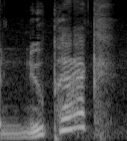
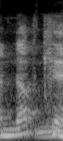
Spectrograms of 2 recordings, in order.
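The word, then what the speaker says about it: nupkg: This thing right there, you called it a new pack? Nupkig. How there am I we to go. Say that? Yep. A nupkeg, nup isn't it? The right pronunciation. Absolutely. That's what David Fowler says it should be.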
